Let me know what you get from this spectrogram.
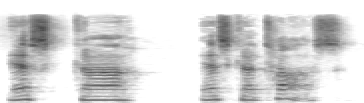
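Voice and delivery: esca- first, then slow full eschatos; careful, drawn-out eschatos; sounded out. Shown as a demonstration. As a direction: build eschatos up in pieces. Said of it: "here's the word we did earlier".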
